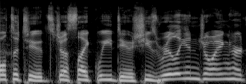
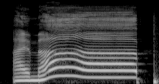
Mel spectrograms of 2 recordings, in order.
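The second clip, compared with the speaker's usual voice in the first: acted groan through full-body stretch, raised, drawn-out; 7 semitones higher, 6 dB louder than usual. Acting out someone waking from a nap: mock stretching while speaking. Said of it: "he took a big full body stretch and he went".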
